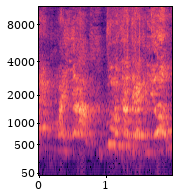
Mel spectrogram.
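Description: Several young men shouting and yelling in loud bursts, one of them yelling with his mouth wide open.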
